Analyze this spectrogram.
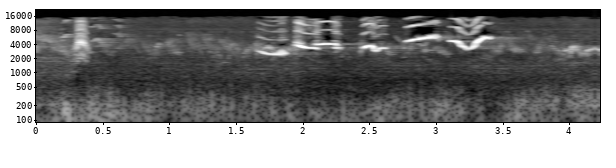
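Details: Oriental magpie-robin, a caged bird hand-raised and ten months old, in competitive singing. After a quiet start, a run of five loud whistled notes comes in quick succession, each sweeping sharply up or down.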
